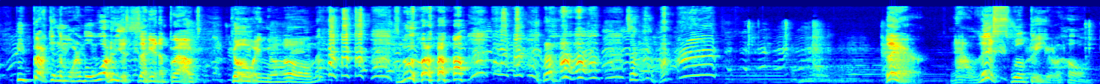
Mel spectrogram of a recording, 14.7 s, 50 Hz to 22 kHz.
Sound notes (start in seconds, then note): 4.2 Ash and Bowser guffawing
